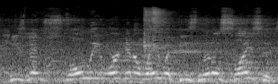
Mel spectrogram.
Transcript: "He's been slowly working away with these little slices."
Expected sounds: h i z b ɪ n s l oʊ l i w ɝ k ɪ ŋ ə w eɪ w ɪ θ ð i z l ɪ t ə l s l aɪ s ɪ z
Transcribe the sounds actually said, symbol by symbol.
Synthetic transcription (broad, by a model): h i z b ɪ n s l oʊ l i w ɝ k ɪ ŋ ə w eɪ w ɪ ð i z l ɪ t l s l aɪ s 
